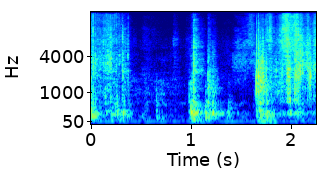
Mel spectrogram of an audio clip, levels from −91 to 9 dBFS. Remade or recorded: recorded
